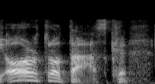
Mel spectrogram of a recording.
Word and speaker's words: Ortrotasce: Systems of Love di Orthotask. Sarebbe scritto Orthotasche, però sono andato a cercare come si pronuncia, perché chiaramente è impossibile altrimenti.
